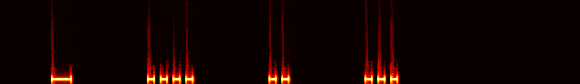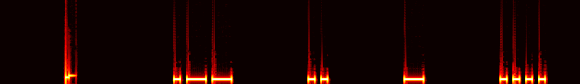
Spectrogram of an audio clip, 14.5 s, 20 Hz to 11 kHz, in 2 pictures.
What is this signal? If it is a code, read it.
Morse code, heard as a keyed tone, about 15 wpm, spaced as for 7 wpm, 700 Hz. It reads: THIS WITH
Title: 4x Character Spacing - Top 100 Words - 15wpm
